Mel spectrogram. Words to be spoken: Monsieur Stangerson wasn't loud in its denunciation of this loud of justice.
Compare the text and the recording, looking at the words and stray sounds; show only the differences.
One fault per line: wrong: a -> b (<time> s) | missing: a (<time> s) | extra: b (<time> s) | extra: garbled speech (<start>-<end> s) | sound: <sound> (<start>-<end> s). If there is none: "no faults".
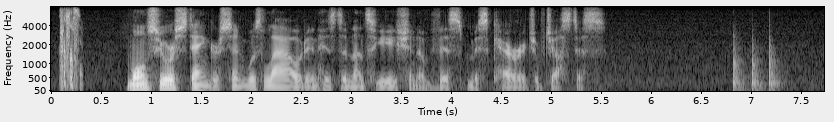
sound: chirp (0.1-0.3 s)
wrong: wasn't -> was (2.0 s)
wrong: its -> his (2.7 s)
wrong: loud -> miscarriage (4.1 s)
sound: thud (6.8-7.4 s)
